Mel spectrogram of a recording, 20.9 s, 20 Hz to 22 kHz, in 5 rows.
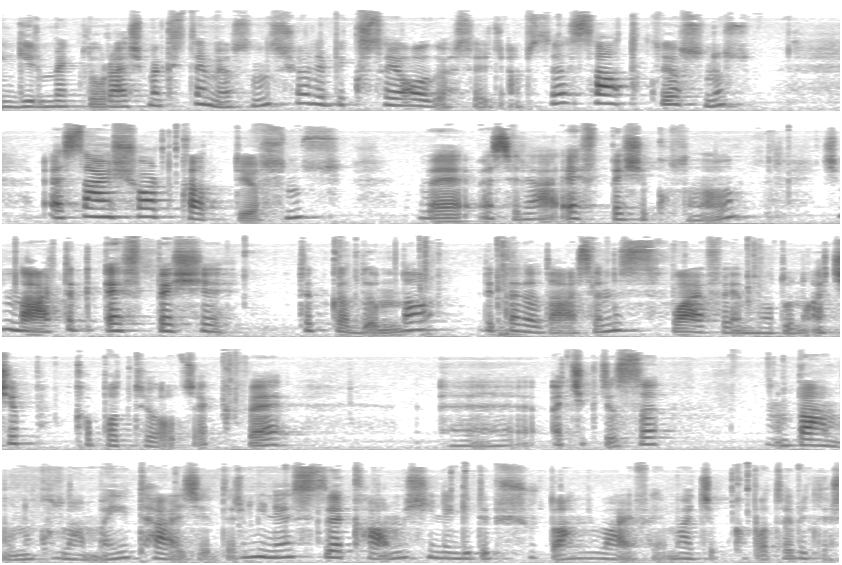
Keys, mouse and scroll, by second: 8.3-9.7 middle drag, 9.7 F5, 10.3 F5, 10.7 F5, 11.1 F5, 11.6 F5, 12.3 F5, 13.3 F5, 13.9 F5, 16.7 F5, 17.8 F5, 18.4 shift+middle click, 19.2-20.7 drag.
